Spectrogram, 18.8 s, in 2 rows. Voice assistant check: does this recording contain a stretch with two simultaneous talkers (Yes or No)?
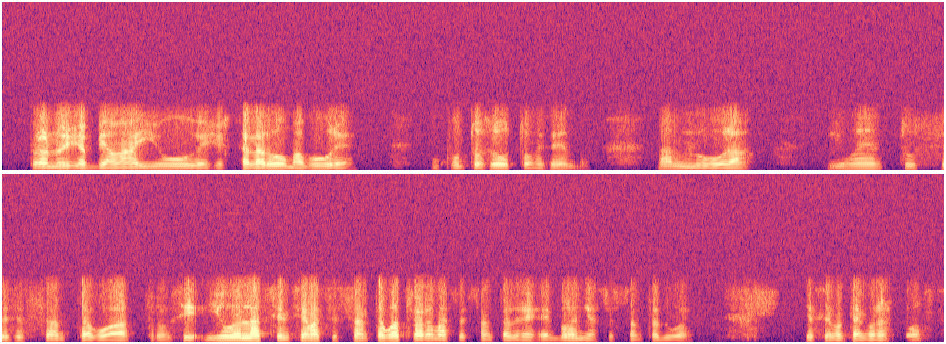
No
